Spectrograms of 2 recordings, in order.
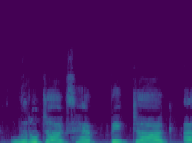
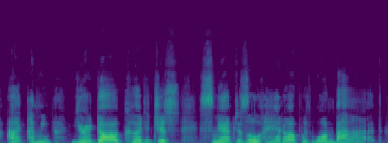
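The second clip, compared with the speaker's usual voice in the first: super Texan; 3 semitones higher, 11 dB louder than usual. Retold or imitated. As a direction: boom it out like a Texas mayor. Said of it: "super Texan".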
